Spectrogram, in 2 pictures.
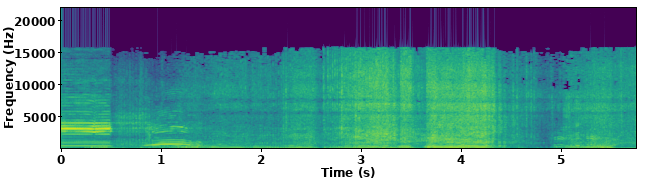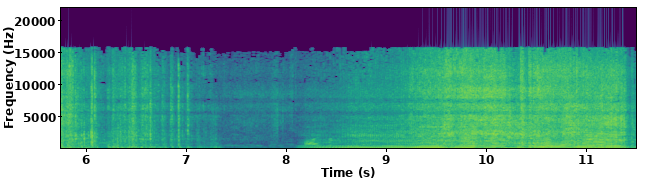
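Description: A dirt bike engine revs hard and sputters.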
